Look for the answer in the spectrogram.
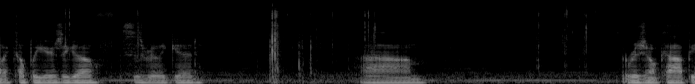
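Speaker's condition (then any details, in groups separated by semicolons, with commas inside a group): No condition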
